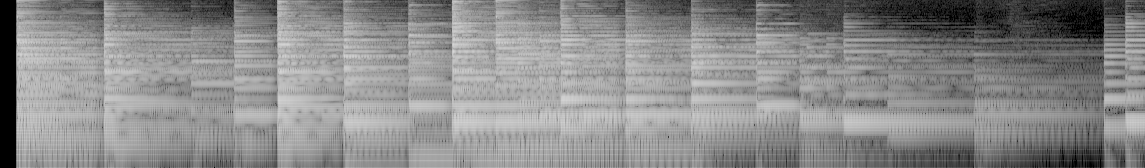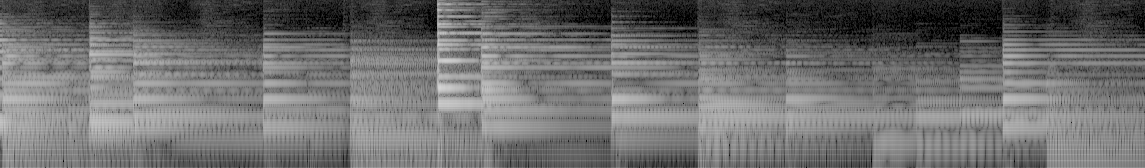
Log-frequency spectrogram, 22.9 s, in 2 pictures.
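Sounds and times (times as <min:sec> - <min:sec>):
piano: 0:00.2 - 0:22.8.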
